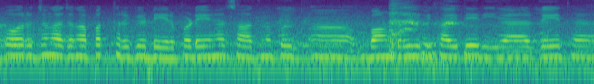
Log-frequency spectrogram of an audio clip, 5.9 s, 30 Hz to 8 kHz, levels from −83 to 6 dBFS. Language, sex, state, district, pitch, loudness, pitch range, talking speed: Hindi, female, Haryana, Jhajjar, 190 Hz, -16 LUFS, 185-195 Hz, 190 wpm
